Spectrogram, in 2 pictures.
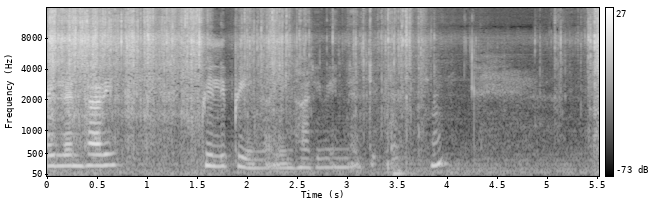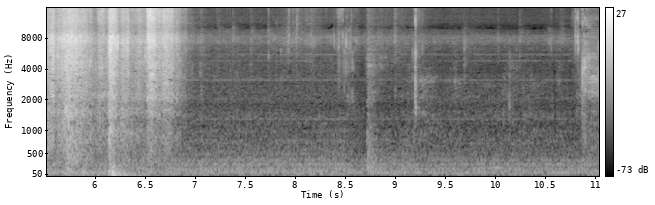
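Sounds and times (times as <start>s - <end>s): packaging crinkling and crushing: 0.0s - 4.0s, 4.9s - 7.0s.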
